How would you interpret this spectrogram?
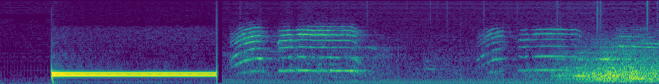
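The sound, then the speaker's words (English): A telephone receiver clicks down and a loud, steady dial tone hums for nearly two seconds before cutting off abruptly, followed by softer tonal sounds and rising noise. “I'll save you the problem. I'll hang up for you.”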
